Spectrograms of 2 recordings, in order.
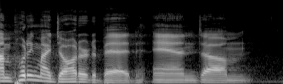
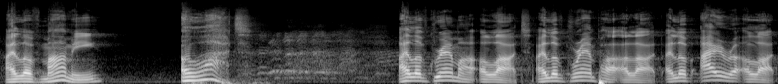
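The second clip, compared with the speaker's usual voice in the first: put-on child voice, louder, 1950s-movie politeness; prim little girl; 6 dB louder than usual. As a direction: play a four-year-old acting super adult. Dad voicing daughter's grown-up tone.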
